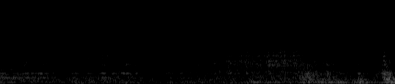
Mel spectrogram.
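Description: Long manicured fingernails of both hands scratch and tap across a solid wooden tabletop. A quiet, steady, low-weighted rasping builds gradually, ending in a few louder, short taps.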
